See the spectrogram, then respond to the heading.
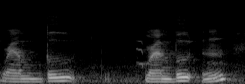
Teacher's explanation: an u sound so let's write it that way rambut rambutan i'm gonna use a stopped t here and go right into my um syllabic n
